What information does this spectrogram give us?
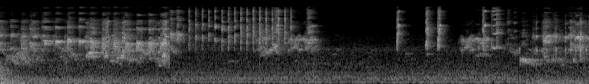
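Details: Several lovebirds chirp in a flight colony during breeding season: busy high twittering, then a fast run of rattling clicks about four per second, a short lull, and renewed shrill chirps.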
